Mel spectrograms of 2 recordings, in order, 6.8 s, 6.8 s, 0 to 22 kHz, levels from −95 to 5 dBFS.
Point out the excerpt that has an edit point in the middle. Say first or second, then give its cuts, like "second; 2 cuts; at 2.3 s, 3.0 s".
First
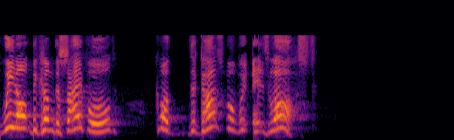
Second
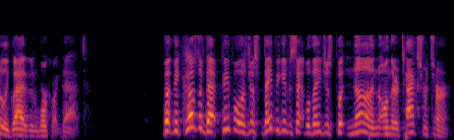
second; 1 cut; at 4.5 s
